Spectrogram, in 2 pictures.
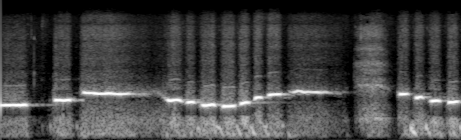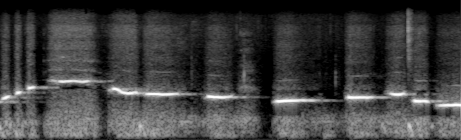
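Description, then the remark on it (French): A dancer whistles a Bach melody, a clear single tone stepping up and down through a flowing phrase with brief pauses for breath, fairly loud, with no talking. “Donc est-ce que vous pouvez nous siffloter pour terminer l'interview ce matin? Qu'est-ce que vous voulez? Un peu de Bach.”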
